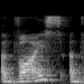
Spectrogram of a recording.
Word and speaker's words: advice: اما الكلمة الثانية advice والكلمة دي لا تعد، هتتكتب بالسي وتنطق بالس.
